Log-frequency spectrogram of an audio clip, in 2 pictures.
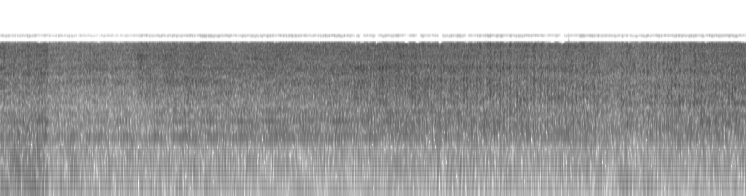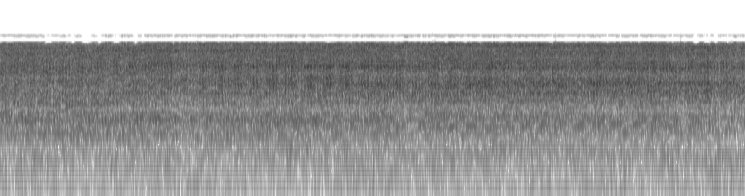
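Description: Tractor diesel engine running steadily as it tows a vertical TMR feed mixer wagon that is discharging feed.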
